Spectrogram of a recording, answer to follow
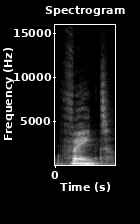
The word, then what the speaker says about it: faint: Paint 하고 faint. Oh, faint. Yes. 그래서 어떻게 발음하죠? 그리는 paint는? Paint. 그럼 faint. 그렇죠. Paint 하고 faint 발음이 다르죠. Paint P 발음 paint 하고 faint F 발음 아랫입술 물고 faint.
